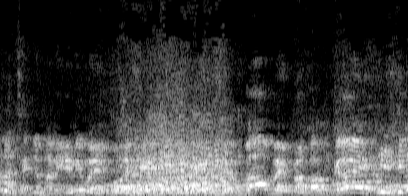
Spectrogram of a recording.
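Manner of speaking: loud, laughing imitation of a greedy kid; cracking up as he plays the eager audience; laughing mock quote. Speaker mimics audience grabbing the money, laughing loudly. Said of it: "People are like".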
